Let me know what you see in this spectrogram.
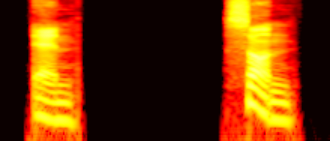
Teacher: Tongue touches alveolar ridge. Nasal.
